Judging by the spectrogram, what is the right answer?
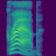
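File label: "grab", English; grǽb グラブ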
